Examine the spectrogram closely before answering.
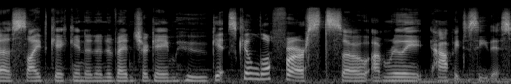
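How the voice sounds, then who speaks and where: Spoken in a Scottish accent at a moderate pace, the voice has ordinary pitch variation. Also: woman. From Scotland. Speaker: gaming video creator. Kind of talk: let's play commentary. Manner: casual, hesitant with many fillers.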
